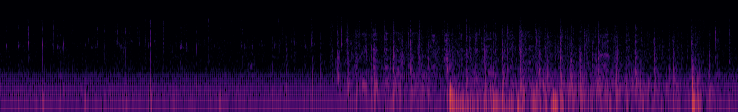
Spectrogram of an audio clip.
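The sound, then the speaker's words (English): A crowd patters their hands to mimic rain, starting as scattered taps and swelling into a dense, louder shower of pats midway, over a steady low hum with no talking. “I hear the sound of the abundance of rain.”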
